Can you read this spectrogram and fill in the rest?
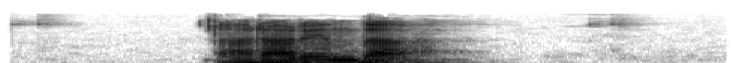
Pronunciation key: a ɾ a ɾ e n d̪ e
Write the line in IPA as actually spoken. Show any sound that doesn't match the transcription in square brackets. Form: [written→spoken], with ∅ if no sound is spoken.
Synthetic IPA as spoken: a ɾ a ɾ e n d̪ [e→a]

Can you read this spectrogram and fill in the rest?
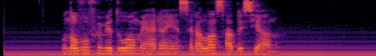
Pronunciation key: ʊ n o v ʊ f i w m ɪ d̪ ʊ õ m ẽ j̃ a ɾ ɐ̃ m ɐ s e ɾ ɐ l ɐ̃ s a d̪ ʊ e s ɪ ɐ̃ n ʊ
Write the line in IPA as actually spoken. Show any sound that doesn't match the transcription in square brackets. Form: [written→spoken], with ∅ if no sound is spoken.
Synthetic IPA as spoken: ʊ n o v ʊ f i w m ɪ d̪ ʊ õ m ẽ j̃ a ɾ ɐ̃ [m→ɲ] ɐ s e ɾ [ɐ→a] l ɐ̃ s a d̪ ʊ e s ɪ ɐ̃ n ʊ

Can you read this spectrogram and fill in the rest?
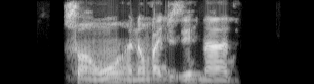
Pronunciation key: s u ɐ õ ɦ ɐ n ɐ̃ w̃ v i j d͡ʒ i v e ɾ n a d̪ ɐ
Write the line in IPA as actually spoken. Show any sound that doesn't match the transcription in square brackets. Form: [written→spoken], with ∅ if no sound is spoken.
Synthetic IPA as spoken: s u ɐ õ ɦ ɐ n ɐ̃ w̃ v [i→a] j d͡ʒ i [v→z] e ɾ n a d̪ ɐ

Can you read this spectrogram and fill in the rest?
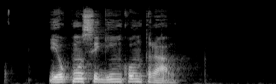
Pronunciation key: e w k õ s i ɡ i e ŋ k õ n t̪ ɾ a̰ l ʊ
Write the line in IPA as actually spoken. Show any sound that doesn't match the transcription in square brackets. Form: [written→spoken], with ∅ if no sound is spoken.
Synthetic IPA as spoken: e w k õ s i ɡ i [e→ẽ] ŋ k õ n t̪ ɾ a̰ l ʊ

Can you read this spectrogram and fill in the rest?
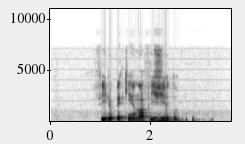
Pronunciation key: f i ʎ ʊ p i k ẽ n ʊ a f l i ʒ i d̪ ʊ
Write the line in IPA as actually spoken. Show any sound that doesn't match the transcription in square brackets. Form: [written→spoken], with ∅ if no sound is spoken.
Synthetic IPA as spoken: f i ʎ ʊ p [i→e] k ẽ n ʊ a f l i ʒ i d̪ ʊ

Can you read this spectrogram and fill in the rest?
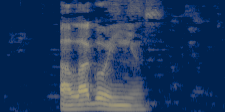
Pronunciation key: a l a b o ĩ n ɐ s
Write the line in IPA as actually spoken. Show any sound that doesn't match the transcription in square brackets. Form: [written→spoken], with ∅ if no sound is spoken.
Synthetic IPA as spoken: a l a [b→ɡ] o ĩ [n→ɲ] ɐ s

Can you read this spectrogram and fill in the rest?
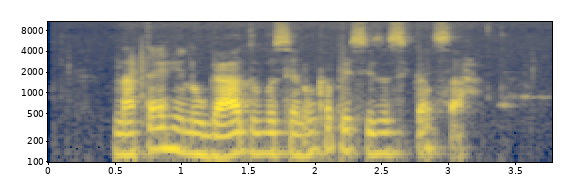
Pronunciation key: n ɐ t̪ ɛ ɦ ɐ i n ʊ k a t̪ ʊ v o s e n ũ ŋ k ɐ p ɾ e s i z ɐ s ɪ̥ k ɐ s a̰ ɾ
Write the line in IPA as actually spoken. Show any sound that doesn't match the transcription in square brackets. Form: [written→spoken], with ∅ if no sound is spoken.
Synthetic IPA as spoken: n ɐ t̪ ɛ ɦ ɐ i n ʊ [k→ɡ] a [t̪→d̪] ʊ v o s e n ũ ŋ k ɐ p ɾ e s i z ɐ s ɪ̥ k [ɐ→ɐ̃] s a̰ ɾ

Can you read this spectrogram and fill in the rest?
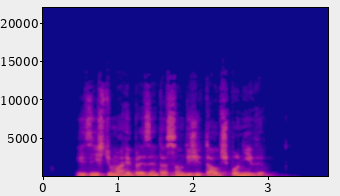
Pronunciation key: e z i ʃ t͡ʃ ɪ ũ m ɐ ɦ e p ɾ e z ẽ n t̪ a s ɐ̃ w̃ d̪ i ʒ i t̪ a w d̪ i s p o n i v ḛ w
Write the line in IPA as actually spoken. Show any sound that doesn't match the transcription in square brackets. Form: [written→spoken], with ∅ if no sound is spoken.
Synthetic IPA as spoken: e z i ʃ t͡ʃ ɪ ũ m ɐ ɦ e p ɾ e z ẽ n t̪ a s ɐ̃ w̃ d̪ i ʒ i t̪ a w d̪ i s p o n i v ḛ w

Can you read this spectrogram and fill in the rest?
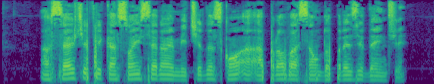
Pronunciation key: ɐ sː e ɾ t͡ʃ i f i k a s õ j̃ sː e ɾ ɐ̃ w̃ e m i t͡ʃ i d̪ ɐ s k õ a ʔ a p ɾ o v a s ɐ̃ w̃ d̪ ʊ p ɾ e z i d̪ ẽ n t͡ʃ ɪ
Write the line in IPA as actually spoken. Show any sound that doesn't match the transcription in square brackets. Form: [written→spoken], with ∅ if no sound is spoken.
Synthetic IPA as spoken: ɐ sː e ɾ t͡ʃ i f i k a s õ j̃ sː e ɾ ɐ̃ w̃ e m i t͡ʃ i d̪ ɐ s k õ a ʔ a p ɾ o v a s ɐ̃ w̃ d̪ ʊ p ɾ e z i d̪ ẽ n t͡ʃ ɪ

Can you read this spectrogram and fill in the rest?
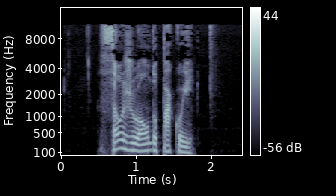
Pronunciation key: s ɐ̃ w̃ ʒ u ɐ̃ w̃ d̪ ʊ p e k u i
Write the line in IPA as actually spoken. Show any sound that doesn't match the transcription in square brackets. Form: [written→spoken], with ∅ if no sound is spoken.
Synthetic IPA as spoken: s ɐ̃ w̃ ʒ u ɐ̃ w̃ d̪ ʊ p [e→a] k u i

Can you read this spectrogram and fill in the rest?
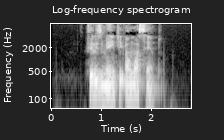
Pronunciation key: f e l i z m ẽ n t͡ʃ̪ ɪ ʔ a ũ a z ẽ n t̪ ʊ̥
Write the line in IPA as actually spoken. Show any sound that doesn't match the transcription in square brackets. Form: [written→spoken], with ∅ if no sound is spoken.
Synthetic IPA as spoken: f e l i z m ẽ n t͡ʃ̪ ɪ ʔ a ũ a [z→s] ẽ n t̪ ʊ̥

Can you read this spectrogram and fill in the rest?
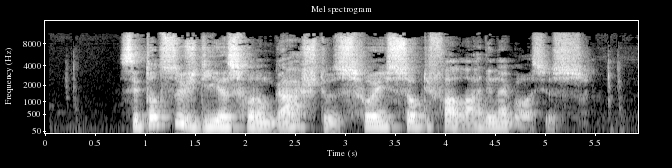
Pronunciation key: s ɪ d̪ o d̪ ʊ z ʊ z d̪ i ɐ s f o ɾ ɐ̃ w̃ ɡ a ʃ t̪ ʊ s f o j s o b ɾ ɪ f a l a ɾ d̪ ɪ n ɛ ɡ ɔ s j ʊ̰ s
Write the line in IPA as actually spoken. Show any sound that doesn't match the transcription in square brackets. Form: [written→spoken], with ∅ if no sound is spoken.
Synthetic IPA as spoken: s ɪ [d̪→t̪] o d̪ ʊ z ʊ z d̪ i ɐ s f o ɾ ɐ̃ w̃ ɡ a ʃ t̪ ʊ s f o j s o b ɾ ɪ f a l a ɾ d̪ ɪ n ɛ ɡ ɔ s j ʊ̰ s

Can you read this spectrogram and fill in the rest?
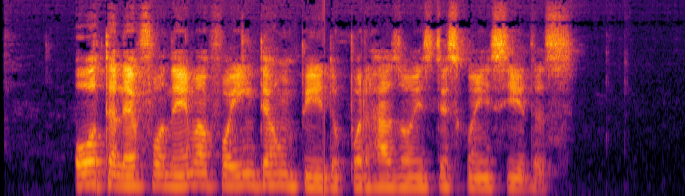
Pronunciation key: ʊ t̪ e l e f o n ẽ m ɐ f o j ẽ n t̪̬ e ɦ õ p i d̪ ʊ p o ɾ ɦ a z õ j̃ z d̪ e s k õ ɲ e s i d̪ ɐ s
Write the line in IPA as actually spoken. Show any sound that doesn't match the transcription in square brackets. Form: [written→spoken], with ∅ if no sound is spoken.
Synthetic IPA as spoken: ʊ t̪ e l e f o n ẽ m ɐ f o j [ẽ→ĩ] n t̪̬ e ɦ õ p i d̪ ʊ p o ɾ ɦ a z õ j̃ z d̪ e s k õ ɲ e s i d̪ ɐ s

